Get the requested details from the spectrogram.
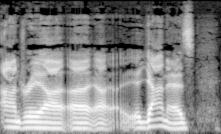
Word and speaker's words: Yanez: We saw that on full display last week when he knocked out Andre Yanez, if you will. Is that his name? I totally butchered on that. Yes. – Okay, it is.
